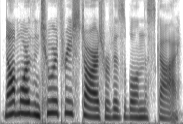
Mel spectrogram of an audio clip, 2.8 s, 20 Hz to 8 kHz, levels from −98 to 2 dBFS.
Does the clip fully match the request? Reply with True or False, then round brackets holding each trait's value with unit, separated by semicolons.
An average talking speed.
False (260 wpm)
